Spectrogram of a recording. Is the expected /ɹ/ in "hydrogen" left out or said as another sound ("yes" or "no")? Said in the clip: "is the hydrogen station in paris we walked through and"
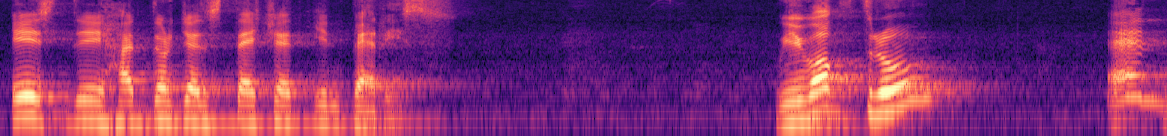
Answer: yes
